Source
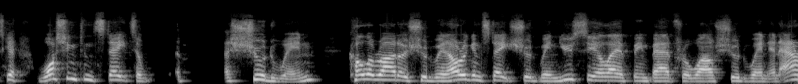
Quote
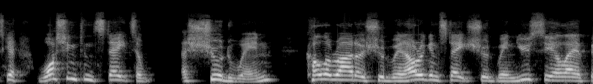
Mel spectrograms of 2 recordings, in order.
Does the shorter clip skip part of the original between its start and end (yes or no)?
yes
